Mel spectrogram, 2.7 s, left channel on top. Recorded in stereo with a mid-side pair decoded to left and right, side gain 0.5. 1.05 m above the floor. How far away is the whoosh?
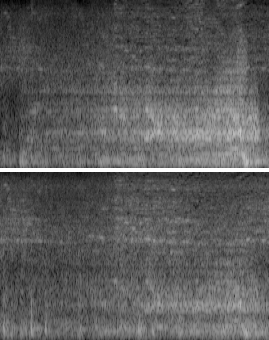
About 3 m.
